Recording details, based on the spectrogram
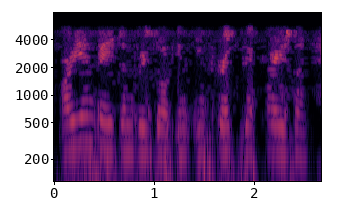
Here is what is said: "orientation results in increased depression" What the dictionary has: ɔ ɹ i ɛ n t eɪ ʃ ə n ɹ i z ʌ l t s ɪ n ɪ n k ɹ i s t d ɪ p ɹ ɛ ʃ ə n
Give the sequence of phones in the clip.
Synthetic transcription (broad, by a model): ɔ ɹ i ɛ n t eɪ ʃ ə n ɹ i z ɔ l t ɪ n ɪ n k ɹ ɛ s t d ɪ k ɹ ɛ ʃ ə n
